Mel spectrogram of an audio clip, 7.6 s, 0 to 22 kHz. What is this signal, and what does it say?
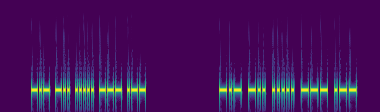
Morse code, heard as a keyed tone, about 30 wpm, 700 Hz. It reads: KD5OW KD5OW
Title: Speed Racing - USA 2x2 Call Signs 25wpm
